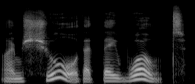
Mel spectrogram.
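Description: Woman as a calm, slow, sly old grandmother. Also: low-pitched, vocal fry, dry recording, studio quality, heavily acted. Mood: calm, reassuring. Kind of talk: children's storybook character voice.

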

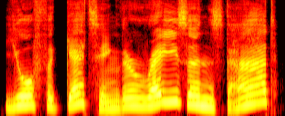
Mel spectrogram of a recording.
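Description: An excitable young boy with a high, lively voice, full of eager questions, as a man reads him aloud. The delivery is unhurried and the sound is dry and close. It comes across as a storybook character voice. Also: no echo, exaggerated voice. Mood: excited. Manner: raised pitch, excited questions. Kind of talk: audiobook character voice.

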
